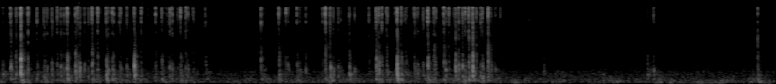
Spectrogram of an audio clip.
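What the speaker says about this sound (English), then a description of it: "Just typing out the options here." Bursts of rapid computer keyboard typing, close and clicky, with short pauses between flurries, then a quieter stretch with only a few stray taps.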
